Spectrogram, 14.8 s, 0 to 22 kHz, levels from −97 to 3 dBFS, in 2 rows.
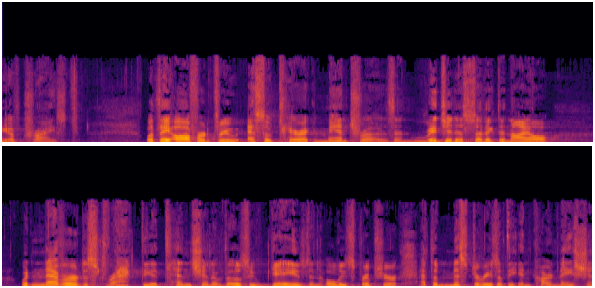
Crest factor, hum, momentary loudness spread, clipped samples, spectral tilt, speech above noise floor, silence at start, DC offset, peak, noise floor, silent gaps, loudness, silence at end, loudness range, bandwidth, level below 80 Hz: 24 dB; none; 12 LU; under 0.1%; -4.5 dB/octave; 29 dB; 0 s; under 0.1%; -6 dBFS; -59 dBFS; none; -30 LUFS; 0 s; 5 LU; 13.5 kHz; -62 dBFS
